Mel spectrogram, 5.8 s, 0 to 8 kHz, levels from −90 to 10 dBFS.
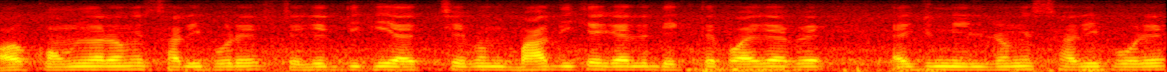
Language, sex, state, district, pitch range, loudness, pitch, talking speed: Bengali, male, West Bengal, Jalpaiguri, 120-125 Hz, -20 LUFS, 125 Hz, 205 wpm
